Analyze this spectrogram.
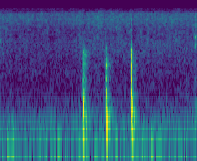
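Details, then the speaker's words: Chest percussion on a boy's back in a cartoon doctor scene (seated turned around, shirt off, examined for a cold): three dull knocking taps about a third of a second apart, like knocking on a door. "எதுக்கு கதவை தட்டுற மாதிரி தட்டுறீங்க? டக்குன்னு ஜொரம் போணும்னு இப்படி டக்கு டக்குன்னு தட்டுறீங்களா டாக்டர்."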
